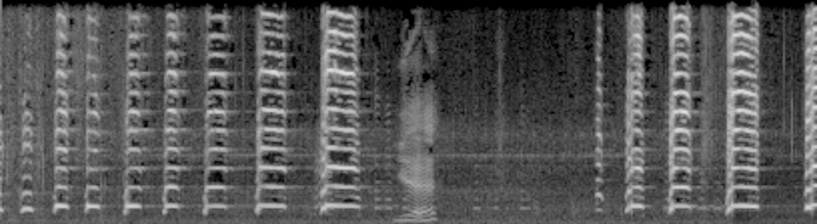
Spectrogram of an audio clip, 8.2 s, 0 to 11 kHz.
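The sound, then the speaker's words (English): Repeated loud, nasal honking calls from Pickles, a swan celebrating his 30th birthday with a special cake at Leeds Castle near Maidstone. Many honks come in a steady series, some longer and drawn out, with a quiet pause midway before a final burst. “you can see a video of a rather noisy swan being given a birthday treat at Leeds Castle near Maidstone.”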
